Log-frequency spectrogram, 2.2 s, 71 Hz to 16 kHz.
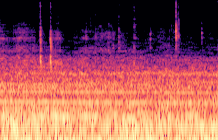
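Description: A 2025 BMW X5 50e plug-in hybrid with a B58 engine pulls hard under acceleration, a loud low rumbling drone with wind roar and faint cabin ticks, heard from inside the car without any talking.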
